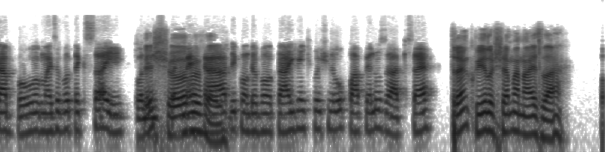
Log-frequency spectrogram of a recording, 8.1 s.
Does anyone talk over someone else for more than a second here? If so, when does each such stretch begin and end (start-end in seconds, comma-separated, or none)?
1.9-3.1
